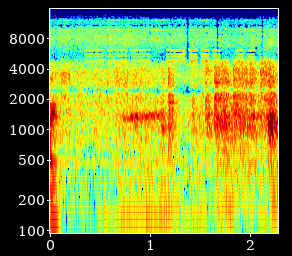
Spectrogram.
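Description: Radio-drama sound effect of a gasoline pump being started: mechanical clicks and a rattling whir that builds after about a second.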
